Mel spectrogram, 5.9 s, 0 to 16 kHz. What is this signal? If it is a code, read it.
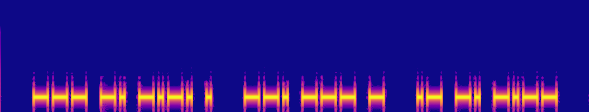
Morse code, heard as a keyed tone, about 25 wpm, 500 Hz. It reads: ONCE GOT ANY
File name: 632 words / 632 Words 25WPM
